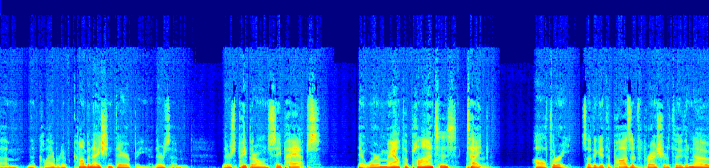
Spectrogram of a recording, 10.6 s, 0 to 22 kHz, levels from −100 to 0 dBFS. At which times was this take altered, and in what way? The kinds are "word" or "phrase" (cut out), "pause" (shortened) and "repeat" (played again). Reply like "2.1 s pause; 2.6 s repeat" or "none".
3.8 s word; 7.0 s word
